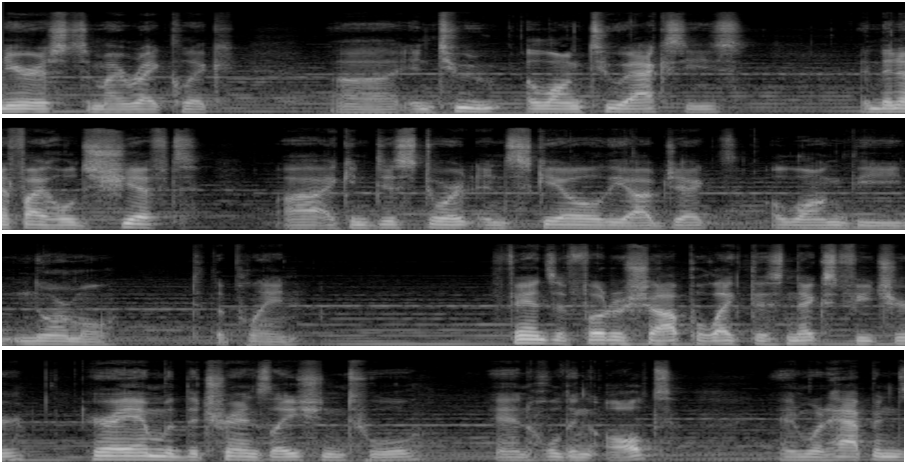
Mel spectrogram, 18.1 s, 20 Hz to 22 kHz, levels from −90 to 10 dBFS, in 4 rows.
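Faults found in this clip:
No technical faults were found in the signal at any point in the clip.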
